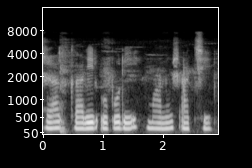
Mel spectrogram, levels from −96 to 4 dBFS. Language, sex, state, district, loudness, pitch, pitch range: Bengali, female, West Bengal, Cooch Behar, -15 LUFS, 170 Hz, 165-180 Hz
